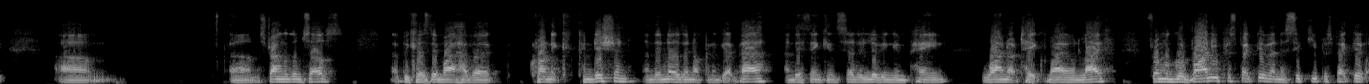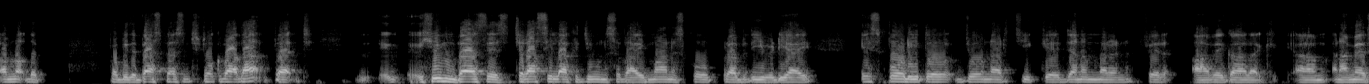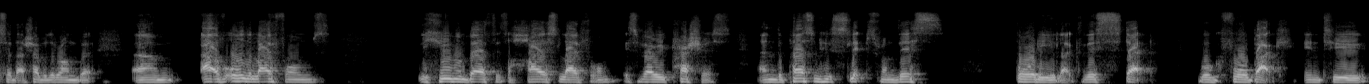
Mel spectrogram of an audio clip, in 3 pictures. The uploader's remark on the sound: a recording from a zoom call with Westminster University UK Sikh Society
